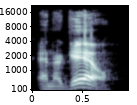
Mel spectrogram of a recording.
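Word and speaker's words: energeo (ἐνεργέω): It would be pronounced energeo in Greek,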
